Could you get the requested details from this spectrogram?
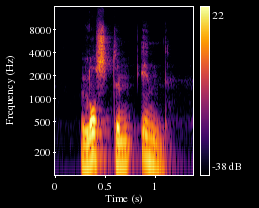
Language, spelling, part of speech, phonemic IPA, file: Dutch, losten in, verb, /ˈlɔstə(n) ˈɪn/, Nl-losten in.ogg
- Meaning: inflection of inlossen: 1. plural past indicative 2. plural past subjunctive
